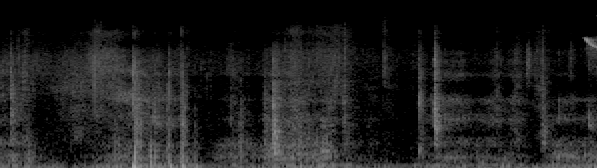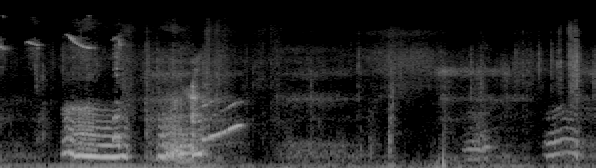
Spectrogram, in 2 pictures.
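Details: Four-week-old Samoyed puppies from a Christmas litter at a kennel, indoors; a few drawn-out, wavering whines rise and fall in pitch midway through, with soft rustling and quiet stretches around them.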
